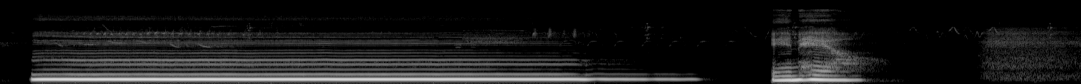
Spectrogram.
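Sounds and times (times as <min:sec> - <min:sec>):
speech: 0:00.3 - 0:00.7
bee breath nasal hum on an exhale: 0:00.3 - 0:07.0.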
